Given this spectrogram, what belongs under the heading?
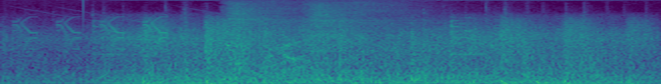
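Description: A rising, rumbling explosion from Crash Bandicoot: The Wrath of Cortex swells after a few quick game blips and roars steadily and loudly for several seconds.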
